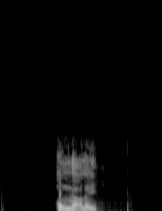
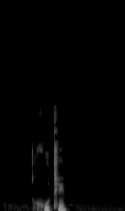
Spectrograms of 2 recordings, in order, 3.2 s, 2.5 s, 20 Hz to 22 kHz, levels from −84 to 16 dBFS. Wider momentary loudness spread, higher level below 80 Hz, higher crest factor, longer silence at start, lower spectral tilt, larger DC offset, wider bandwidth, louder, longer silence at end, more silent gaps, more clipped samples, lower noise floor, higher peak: second, 8 LU vs 22 LU; first, -60 dBFS vs -84 dBFS; about the same, 20 dB vs 20 dB; first, 1.15 s vs 0.75 s; first, -7 dB/octave vs -5 dB/octave; neither; second, 7 kHz vs 11 kHz; first, -17 LUFS vs -33 LUFS; about the same, 1.3 s vs 1.2 s; neither; neither; first, -86 dBFS vs -76 dBFS; first, -2 dBFS vs -18 dBFS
